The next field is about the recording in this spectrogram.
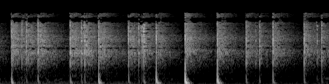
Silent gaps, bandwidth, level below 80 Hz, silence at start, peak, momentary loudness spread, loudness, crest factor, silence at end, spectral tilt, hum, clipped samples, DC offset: none; 12 kHz; -42 dBFS; 0 s; 0 dBFS; 6 LU; -22 LUFS; 24 dB; 0 s; -1 dB/octave; none; under 0.1%; under 0.1%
